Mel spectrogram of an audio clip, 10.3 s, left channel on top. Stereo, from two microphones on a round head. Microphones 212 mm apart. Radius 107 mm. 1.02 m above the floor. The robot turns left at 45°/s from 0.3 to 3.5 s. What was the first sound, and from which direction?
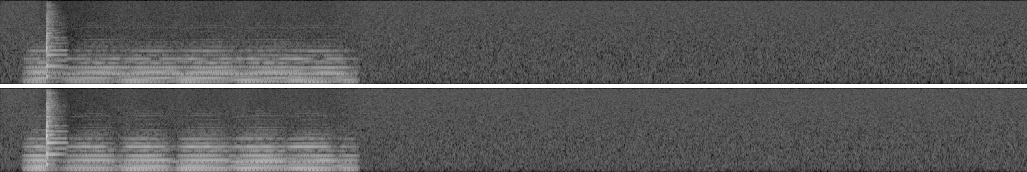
A snare drum, 20° right (ahead or behind).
